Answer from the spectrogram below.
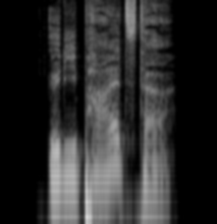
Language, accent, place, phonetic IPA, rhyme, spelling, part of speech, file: German, Germany, Berlin, [ødiˈpaːlstɐ], -aːlstɐ, ödipalster, adjective, De-ödipalster.ogg
- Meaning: inflection of ödipal: 1. strong/mixed nominative masculine singular superlative degree 2. strong genitive/dative feminine singular superlative degree 3. strong genitive plural superlative degree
